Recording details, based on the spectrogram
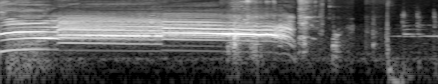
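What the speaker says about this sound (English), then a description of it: "Taka's sad screams invaded our skulls" A video game character screams in Danganronpa: Trigger Happy Havoc, a long, loud, sustained wailing scream that breaks off abruptly, followed by a few quieter vocal sounds.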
